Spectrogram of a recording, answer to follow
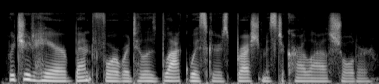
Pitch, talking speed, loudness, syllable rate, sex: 155 Hz, 190 wpm, -18 LUFS, 5.4 syllables/s, female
